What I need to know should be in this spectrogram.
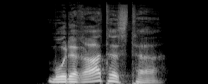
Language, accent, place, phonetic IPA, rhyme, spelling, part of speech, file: German, Germany, Berlin, [modeˈʁaːtəstɐ], -aːtəstɐ, moderatester, adjective, De-moderatester.ogg
- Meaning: inflection of moderat: 1. strong/mixed nominative masculine singular superlative degree 2. strong genitive/dative feminine singular superlative degree 3. strong genitive plural superlative degree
